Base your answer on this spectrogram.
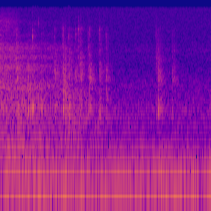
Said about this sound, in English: Now I'm going to have to type it up.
